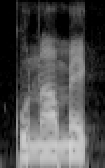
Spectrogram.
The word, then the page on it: ku namek: Mpur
